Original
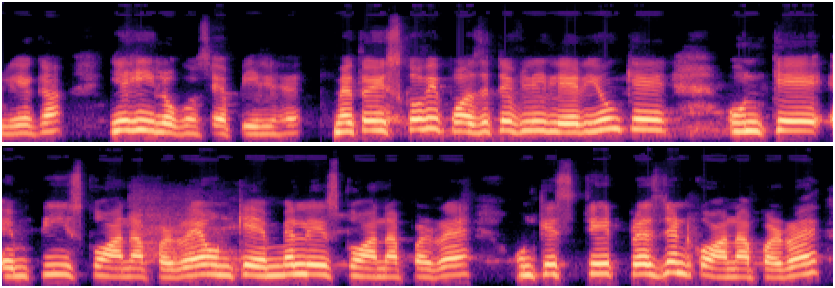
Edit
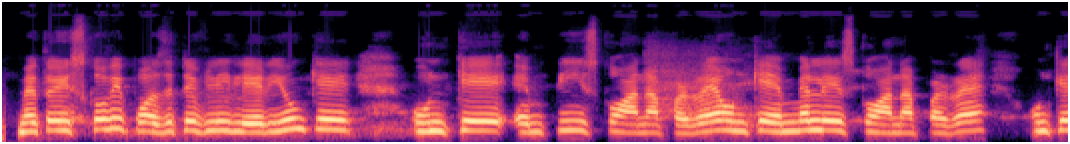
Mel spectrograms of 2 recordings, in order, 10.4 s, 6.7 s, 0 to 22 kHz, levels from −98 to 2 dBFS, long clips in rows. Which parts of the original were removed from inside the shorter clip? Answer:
none

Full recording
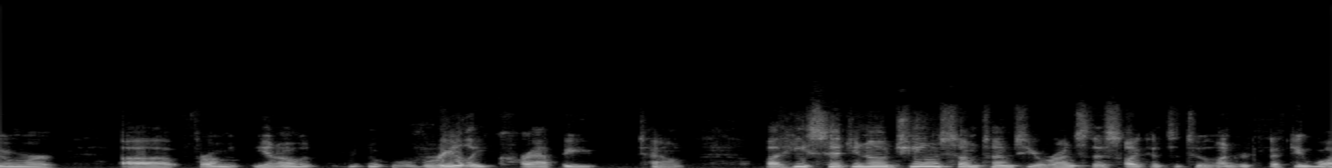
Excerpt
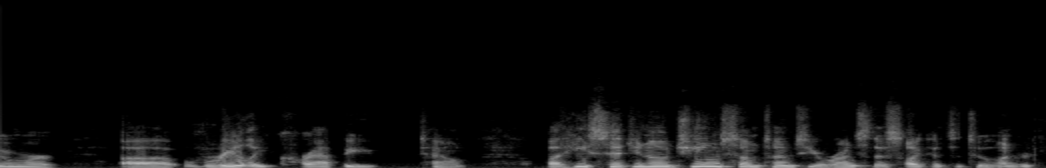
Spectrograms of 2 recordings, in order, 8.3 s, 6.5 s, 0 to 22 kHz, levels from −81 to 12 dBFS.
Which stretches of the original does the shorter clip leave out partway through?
0:01.1-0:02.5

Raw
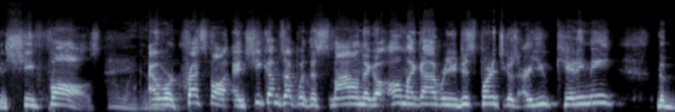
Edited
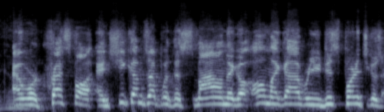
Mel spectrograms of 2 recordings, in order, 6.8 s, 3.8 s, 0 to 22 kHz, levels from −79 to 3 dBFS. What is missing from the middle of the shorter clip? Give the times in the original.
none

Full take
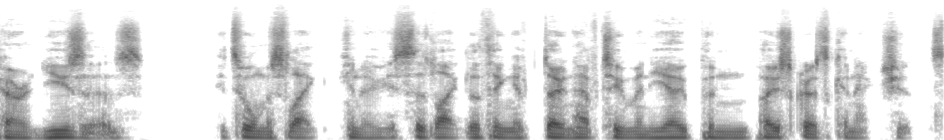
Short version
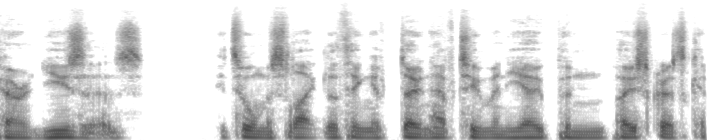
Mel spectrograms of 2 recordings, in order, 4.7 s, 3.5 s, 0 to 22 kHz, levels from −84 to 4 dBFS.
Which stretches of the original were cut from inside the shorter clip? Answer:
0:01.9-0:02.7

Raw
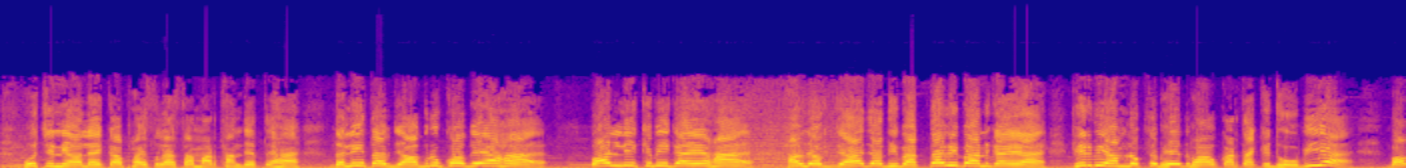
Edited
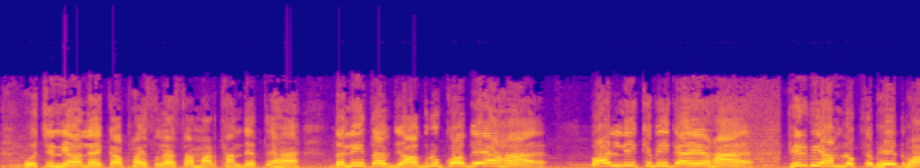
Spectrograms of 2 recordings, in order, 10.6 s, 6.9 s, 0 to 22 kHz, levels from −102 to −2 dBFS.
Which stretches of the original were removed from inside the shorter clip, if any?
0:05.8-0:07.9

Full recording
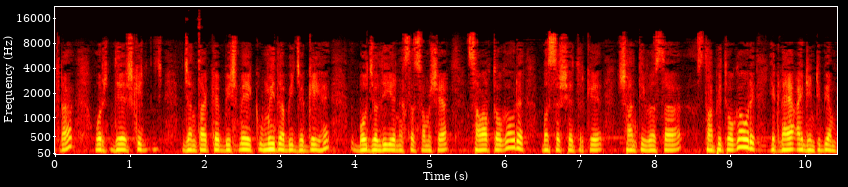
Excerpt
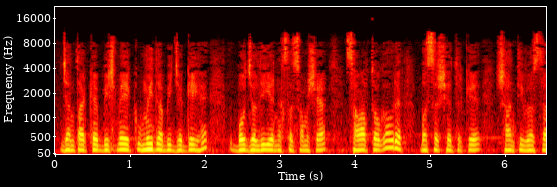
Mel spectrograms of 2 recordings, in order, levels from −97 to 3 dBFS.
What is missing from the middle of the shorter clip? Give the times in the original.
none

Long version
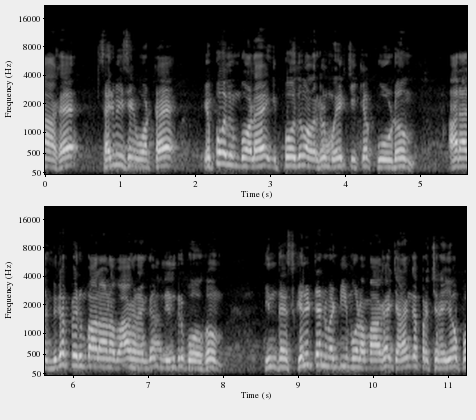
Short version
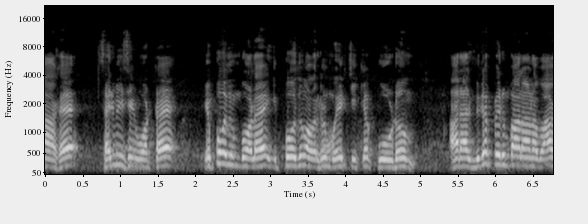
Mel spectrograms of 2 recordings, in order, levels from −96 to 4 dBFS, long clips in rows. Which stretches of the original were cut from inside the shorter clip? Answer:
none

